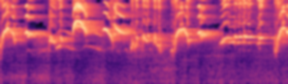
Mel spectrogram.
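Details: Oriental magpie-robin singing in a breeding aviary: a rich, varied run of whistled notes, swooping and rising phrases with some buzzy slurs, delivered continuously.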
